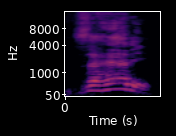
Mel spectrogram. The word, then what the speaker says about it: Zahedi: name so we have it on the tape pronounced correctly is it zaheddy okay first question is what is the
